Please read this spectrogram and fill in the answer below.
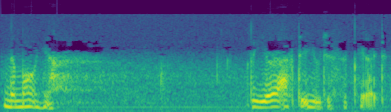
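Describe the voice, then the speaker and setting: An actress playing a frightened, pleading wife in a radio drama, speaking in a halting, anxious way. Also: female voice, on the low side, steady tone, natural voice. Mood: sorrowful, fearful. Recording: muffled, noisy old radio broadcast.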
